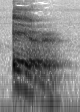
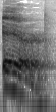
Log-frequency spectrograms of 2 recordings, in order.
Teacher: 항상 앞에 있는 모음에만 강세가 가고요. 뒤에 있는 모음에선 소리 흔적만 남겨주는 거예요. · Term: 이중모음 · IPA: eər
